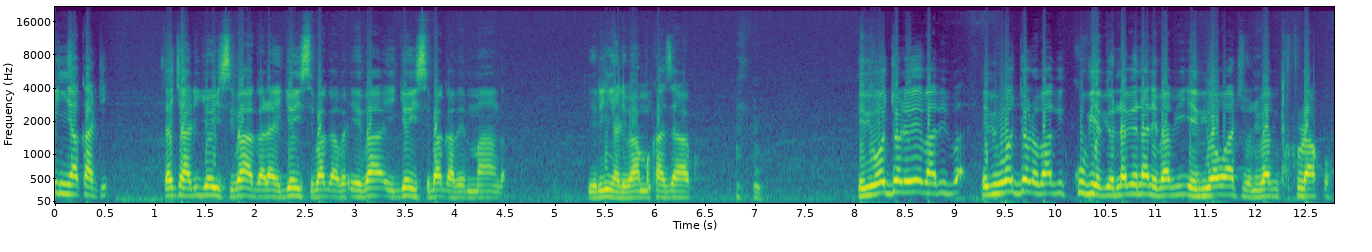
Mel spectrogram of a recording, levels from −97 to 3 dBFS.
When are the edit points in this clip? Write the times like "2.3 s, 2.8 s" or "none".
none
